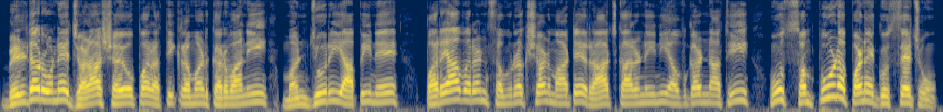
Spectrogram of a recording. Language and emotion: Gujarati, angry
